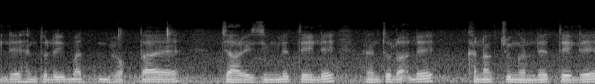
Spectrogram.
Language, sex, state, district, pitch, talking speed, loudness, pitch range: Wancho, male, Arunachal Pradesh, Longding, 115 Hz, 180 wpm, -18 LUFS, 110-120 Hz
